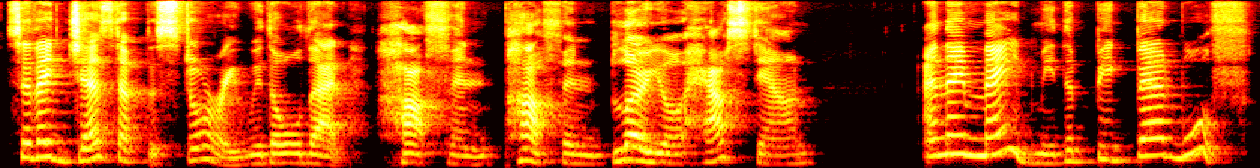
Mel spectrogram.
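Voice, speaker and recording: A woman's voice: mid-range voice, sing-song, a bit bright. A woman reading as the wronged wolf. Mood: aggrieved. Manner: storybook read-aloud, slow drawn-out words. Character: male wolf, self-pitying, claims innocence. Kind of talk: storybook narration. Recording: guitar music behind the voice.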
